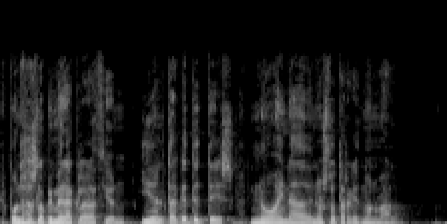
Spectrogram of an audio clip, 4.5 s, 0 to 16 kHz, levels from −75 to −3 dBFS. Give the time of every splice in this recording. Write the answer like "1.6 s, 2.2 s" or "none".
1.4 s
